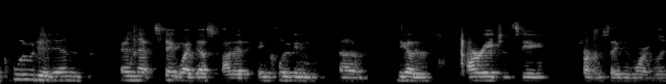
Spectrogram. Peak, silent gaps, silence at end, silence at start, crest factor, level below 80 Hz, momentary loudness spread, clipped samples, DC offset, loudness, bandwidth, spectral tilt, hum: -14 dBFS; none; 0 s; 0 s; 18 dB; -82 dBFS; 10 LU; under 0.1%; under 0.1%; -32 LUFS; 7.6 kHz; -4.5 dB/octave; none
